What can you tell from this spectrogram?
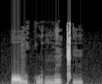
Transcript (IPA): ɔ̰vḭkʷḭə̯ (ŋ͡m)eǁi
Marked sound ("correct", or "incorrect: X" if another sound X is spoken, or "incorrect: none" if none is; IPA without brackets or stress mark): correct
